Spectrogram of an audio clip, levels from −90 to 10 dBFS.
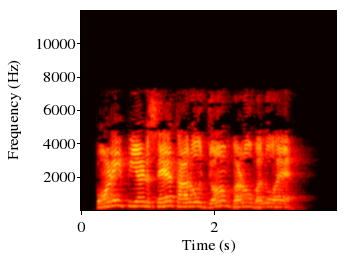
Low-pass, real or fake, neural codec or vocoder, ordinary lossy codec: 7.2 kHz; real; none; AAC, 32 kbps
